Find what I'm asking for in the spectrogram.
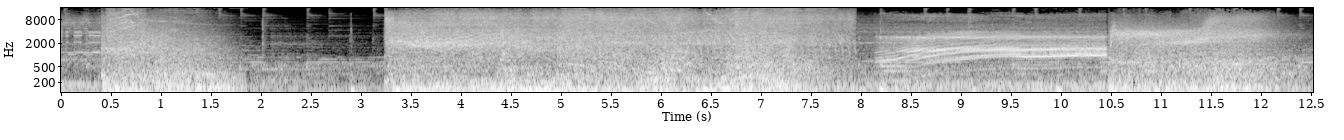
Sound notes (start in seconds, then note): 9.4 powering up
